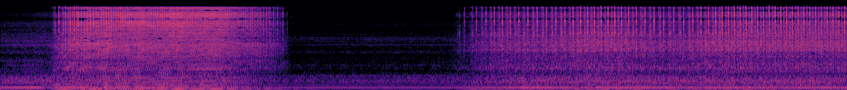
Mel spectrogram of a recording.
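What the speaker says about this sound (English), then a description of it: "I was trying to keep the Merrow machine running at a moderate" A Merrow overlock sewing machine runs close up in two bursts, a fast steady mechanical whirr and rattle separated by a lower hum, the second run starting softer and building.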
